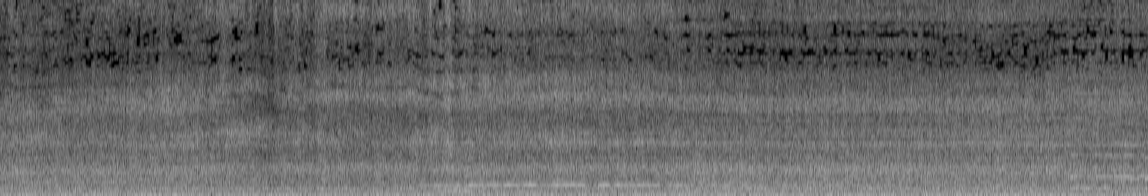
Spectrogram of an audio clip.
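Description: Handheld gas torch burning steadily: a loud, even rushing flame noise that does not let up.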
